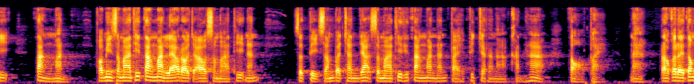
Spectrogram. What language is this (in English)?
Thai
